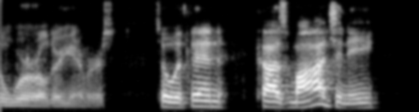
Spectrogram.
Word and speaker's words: cosmogony: I think it's a hard G. I know I'm being pedantic, but Cosmogony?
